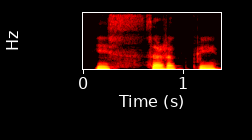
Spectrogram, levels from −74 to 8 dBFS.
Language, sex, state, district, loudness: Hindi, female, Bihar, Supaul, -20 LUFS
